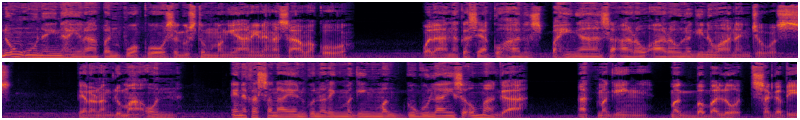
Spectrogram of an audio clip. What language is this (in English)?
Filipino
